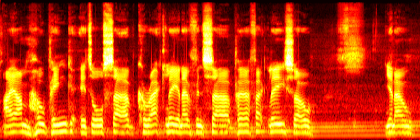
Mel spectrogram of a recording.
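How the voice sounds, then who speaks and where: A British vlogger with a voice on the high side chats at a moderate pace and a level tone, rambling and swearing a bit as he rides a motorbike outdoors on country roads. The helmet mic makes him sound enclosed, with engine, wind and road noise plus music in the background.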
